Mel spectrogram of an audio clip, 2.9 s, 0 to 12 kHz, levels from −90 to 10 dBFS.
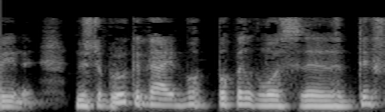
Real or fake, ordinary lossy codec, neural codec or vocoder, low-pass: fake; MP3, 32 kbps; codec, 16 kHz, 0.5 kbps, FunCodec, trained on LibriTTS, 25 frames a second; 7.2 kHz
